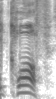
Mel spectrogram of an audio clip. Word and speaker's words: Clough: So it's definitely Clough, C L O U G H. – Yeah, Clough. Yeah, Love it's hard it. to uh, pronounce it for Aussies, I think.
